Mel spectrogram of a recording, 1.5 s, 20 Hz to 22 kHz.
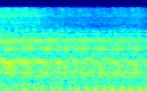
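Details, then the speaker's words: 2010 Ford F-350 Super Duty Lariat 4x4 FX4 Powerstroke diesel idling under the hood, no check-engine lights: steady, even low thrum with no knocks or misses, "humming along beautifully" — normal healthy diesel idle. "You can hear it's just humming along beautifully."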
